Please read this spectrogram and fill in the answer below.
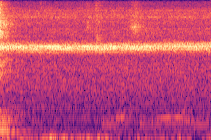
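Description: A steady high-pitched tone holds through a pause in the talk, with a faint voice murmuring briefly about halfway through.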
